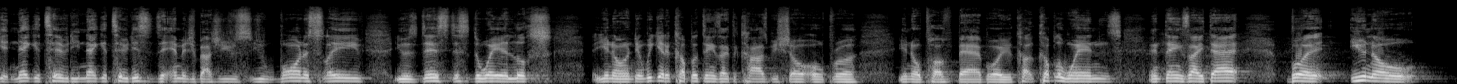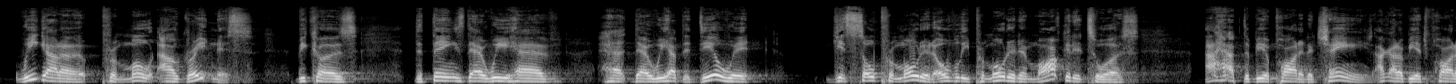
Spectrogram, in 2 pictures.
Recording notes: Held in front of an audience at the New School.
